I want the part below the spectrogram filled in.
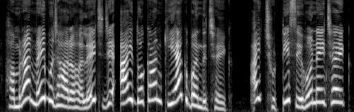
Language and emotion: Maithili, surprised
